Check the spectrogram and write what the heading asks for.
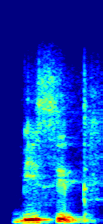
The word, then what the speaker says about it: visit: Veamos, visit, tiene 2 sílabas. Visit. La fuerza de voz está en la primera sílaba.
